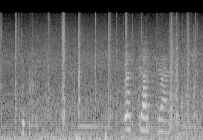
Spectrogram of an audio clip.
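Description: Footsteps on a concrete sidewalk: irregular sharp clicking steps over a low outdoor rumble. A few short voice sounds come in during the second half.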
